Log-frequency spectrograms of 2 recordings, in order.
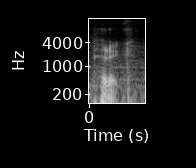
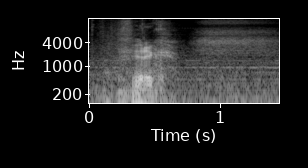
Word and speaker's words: Pyrrhic: Pronounce it? Pyrrhic. Pyrrhic.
